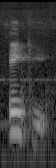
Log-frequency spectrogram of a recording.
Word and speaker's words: Enki: No, Inky, it's spelled Enki. Inky.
